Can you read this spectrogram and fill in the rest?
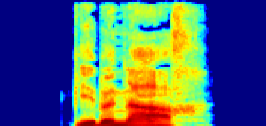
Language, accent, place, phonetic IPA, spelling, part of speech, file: German, Germany, Berlin, [ˌɡeːbə ˈnaːx], gebe nach, verb, De-gebe nach.ogg
- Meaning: inflection of nachgeben: 1. first-person singular present 2. first/third-person singular subjunctive I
